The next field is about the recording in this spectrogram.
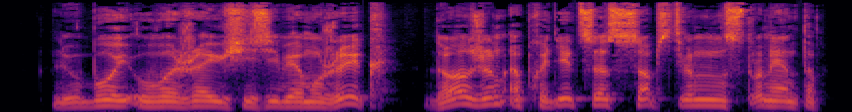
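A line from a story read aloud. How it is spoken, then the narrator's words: Plain. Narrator (Russian): ответил Юрий Павлович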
